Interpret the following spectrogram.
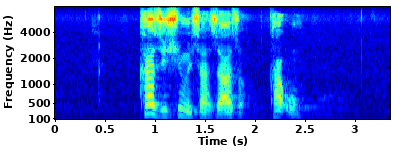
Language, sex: Venda, male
